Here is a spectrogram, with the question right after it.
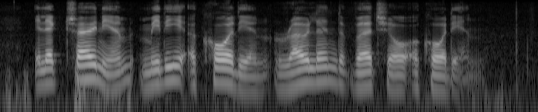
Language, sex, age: English, male, 23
